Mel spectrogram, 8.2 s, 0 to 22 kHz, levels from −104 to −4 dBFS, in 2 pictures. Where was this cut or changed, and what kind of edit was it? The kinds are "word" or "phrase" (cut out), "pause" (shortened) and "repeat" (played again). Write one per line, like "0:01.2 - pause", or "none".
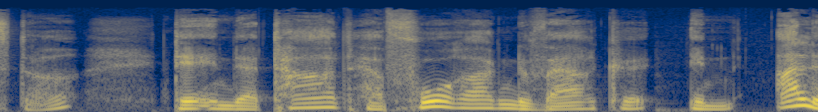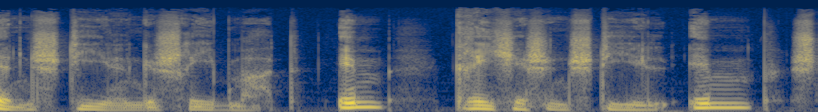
0:05.7 - pause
